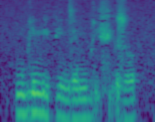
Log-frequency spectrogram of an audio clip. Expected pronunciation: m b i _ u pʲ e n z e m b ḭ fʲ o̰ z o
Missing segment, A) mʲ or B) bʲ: A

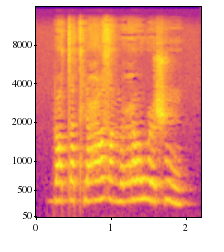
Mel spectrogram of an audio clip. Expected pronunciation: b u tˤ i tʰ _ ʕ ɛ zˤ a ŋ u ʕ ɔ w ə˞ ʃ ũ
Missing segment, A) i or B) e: A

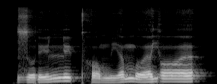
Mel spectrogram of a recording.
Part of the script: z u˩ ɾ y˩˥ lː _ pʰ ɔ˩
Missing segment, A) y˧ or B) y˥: B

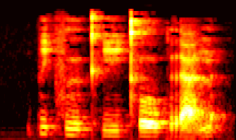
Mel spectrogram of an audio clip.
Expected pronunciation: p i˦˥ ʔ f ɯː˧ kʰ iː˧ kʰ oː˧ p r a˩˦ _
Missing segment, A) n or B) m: A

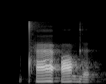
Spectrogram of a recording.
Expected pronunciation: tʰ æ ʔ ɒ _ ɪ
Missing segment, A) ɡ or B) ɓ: A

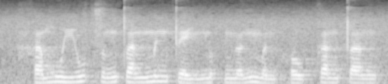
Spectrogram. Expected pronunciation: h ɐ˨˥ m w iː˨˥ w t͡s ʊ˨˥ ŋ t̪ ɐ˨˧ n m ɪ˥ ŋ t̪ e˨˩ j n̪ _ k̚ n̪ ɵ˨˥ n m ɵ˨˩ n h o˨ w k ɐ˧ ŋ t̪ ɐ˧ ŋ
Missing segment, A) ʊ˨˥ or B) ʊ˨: B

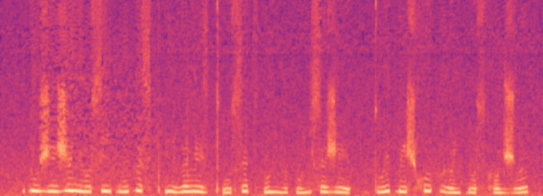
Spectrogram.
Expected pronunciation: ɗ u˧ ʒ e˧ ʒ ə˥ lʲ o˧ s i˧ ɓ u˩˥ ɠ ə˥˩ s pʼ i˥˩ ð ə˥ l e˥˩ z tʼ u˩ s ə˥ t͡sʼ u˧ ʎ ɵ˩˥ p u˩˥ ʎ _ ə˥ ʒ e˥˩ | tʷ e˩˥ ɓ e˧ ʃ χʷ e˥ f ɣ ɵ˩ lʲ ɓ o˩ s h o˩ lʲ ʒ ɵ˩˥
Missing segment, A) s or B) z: A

